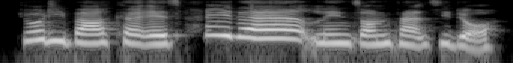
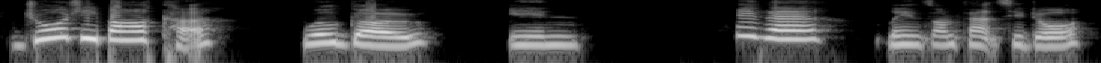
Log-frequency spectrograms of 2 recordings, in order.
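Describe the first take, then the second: First: It is said in a non-British accent. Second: It is said in a British accent.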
